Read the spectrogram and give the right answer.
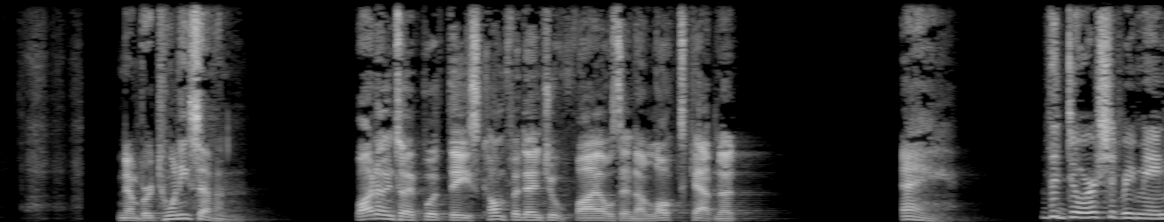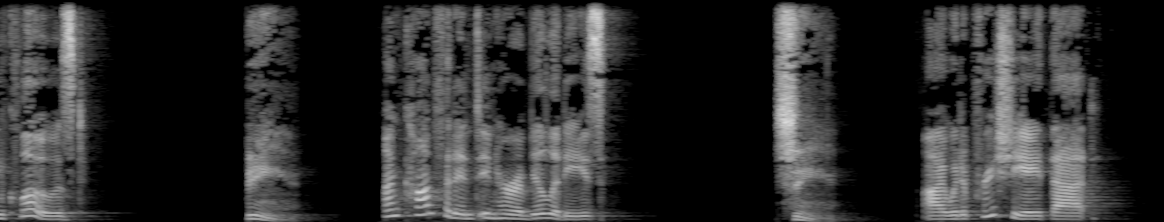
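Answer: C: I would appreciate that.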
